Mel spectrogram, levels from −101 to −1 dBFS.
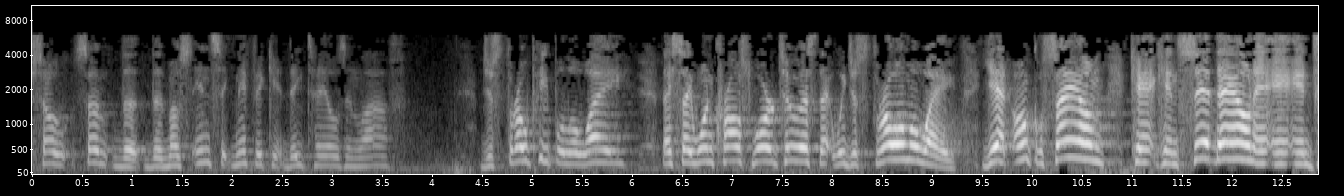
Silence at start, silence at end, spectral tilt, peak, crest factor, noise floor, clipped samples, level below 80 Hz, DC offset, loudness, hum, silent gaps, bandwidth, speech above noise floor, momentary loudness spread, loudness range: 0 s; 0 s; -4 dB/octave; -4 dBFS; 20 dB; -58 dBFS; under 0.1%; -66 dBFS; under 0.1%; -21 LUFS; none; none; 6.2 kHz; 34 dB; 23 LU; 17 LU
